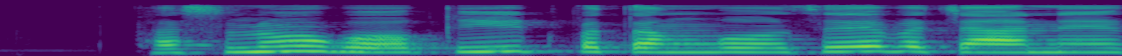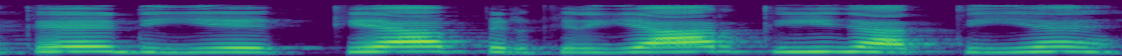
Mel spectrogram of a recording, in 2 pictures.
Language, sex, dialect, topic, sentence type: Hindi, female, Awadhi Bundeli, agriculture, question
